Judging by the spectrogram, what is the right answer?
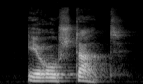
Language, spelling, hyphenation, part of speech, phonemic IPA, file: Dutch, aerostaat, ae‧ro‧staat, noun, /ˌɛː.roːˈstaːt/, Nl-aerostaat.ogg
- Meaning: aerostat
